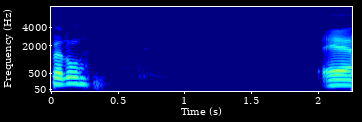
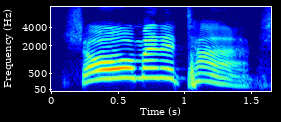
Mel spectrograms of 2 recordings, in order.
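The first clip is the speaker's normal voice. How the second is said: much louder, higher, slow cry; preaching outburst; 10 semitones higher, 15 dB louder, slower than usual. Acted. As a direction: hit it hard like a revival shout.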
